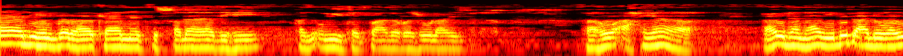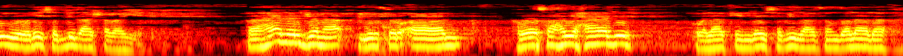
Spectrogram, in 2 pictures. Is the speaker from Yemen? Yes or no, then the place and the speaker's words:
no; Syria; وعمر يلا كما يقولون عندنا في سوريا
